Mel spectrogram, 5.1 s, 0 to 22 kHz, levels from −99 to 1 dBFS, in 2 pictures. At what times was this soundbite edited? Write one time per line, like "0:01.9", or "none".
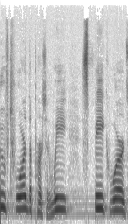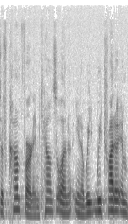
none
